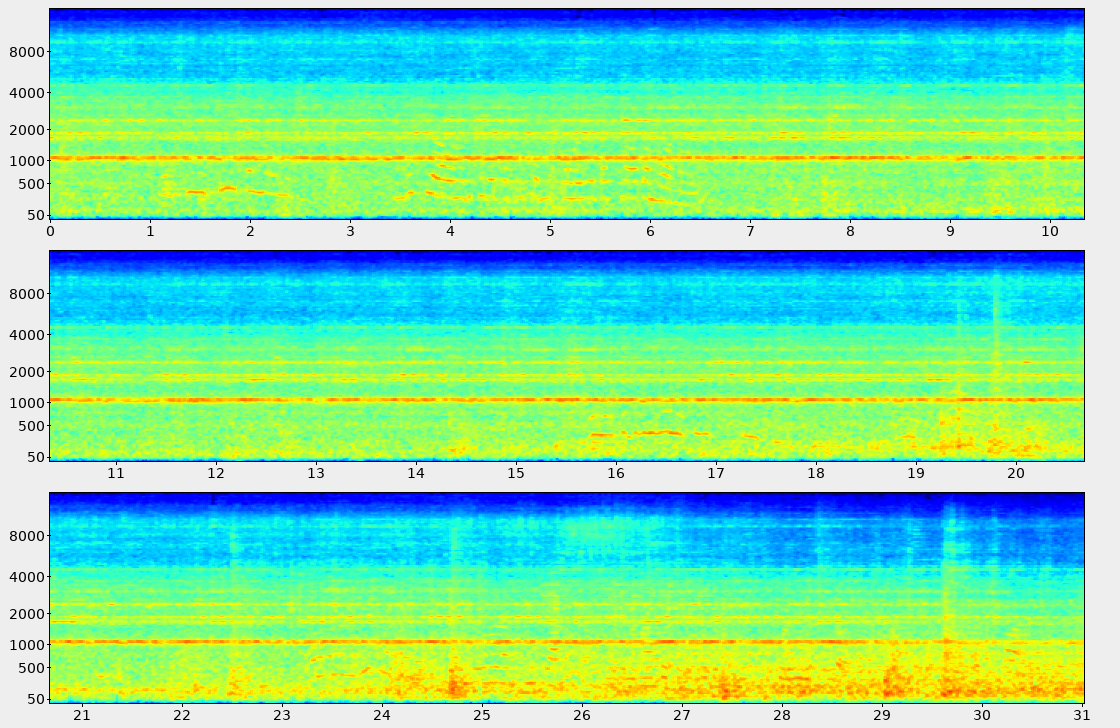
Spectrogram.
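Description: Riding in a cable-hauled funicular car: a steady high whine with the running noise of wheels on rails and the cable over its track rollers. The rumble grows louder over the last ten seconds as the oncoming car draws near and passes.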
